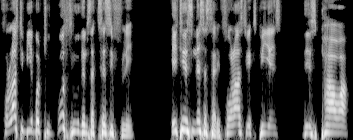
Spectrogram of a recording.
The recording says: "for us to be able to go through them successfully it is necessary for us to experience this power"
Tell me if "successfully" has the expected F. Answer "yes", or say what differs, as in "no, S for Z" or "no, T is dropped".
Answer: no, F is dropped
